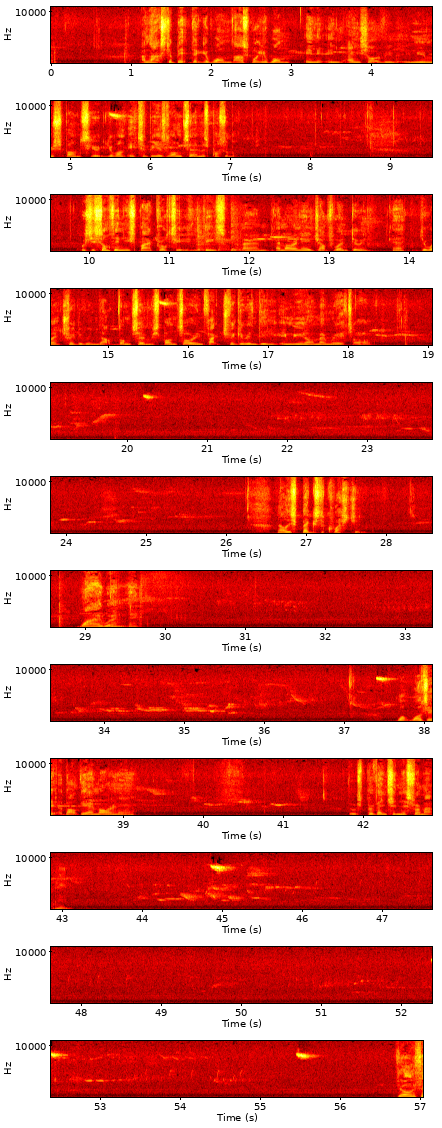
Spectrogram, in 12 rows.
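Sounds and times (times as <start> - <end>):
faint background noise: 0.0 - 57.0
faint birds chirping: 0.0 - 57.0
outdoor background hiss: 0.0 - 57.0.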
